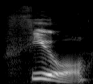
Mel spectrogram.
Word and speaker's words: fuel: 接下来是 surround with, surround, S-U-R-R-O-U-N-D, 然后 with, W-I-T-H, 是环绕者。 fuel, 是给予能量， F-U-E-L, fuel. 注意一下它 L 的声音，不要念成 R。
